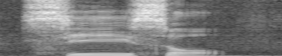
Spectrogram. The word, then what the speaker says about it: Cecil: To add to the persona of suspect Michael Cecil Lee, at his first court appearance, Deputy Prosecutor Herbert Mukai mispronounced his middle name while reading the charges off the court document. After Lee heard his middle name pronounced in the British fashion with a short E, he shouted, "Cecil! Cecil!"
